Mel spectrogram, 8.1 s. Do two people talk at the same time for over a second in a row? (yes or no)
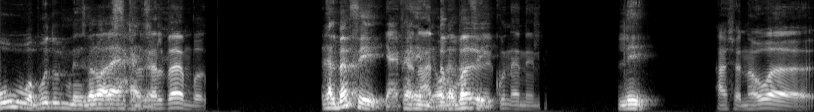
yes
